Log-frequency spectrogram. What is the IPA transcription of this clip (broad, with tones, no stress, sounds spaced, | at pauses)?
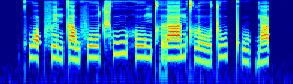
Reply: kʰ w ɔ˨˩ ʔ f e˨˩ n t a˨˩ w f oː˧ t͡ɕʰ uː˥˩ h oː˧ ŋ kʰ r aː˦˥ n kʰ l oː˩˦ t uː˦˥ p̚ kʰ w u˨˩ k̚ j a˦˥ k̚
